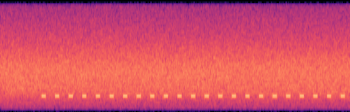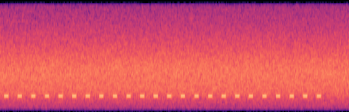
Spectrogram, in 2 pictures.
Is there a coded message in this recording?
No, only evenly repeated beeps, with radio hiss.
